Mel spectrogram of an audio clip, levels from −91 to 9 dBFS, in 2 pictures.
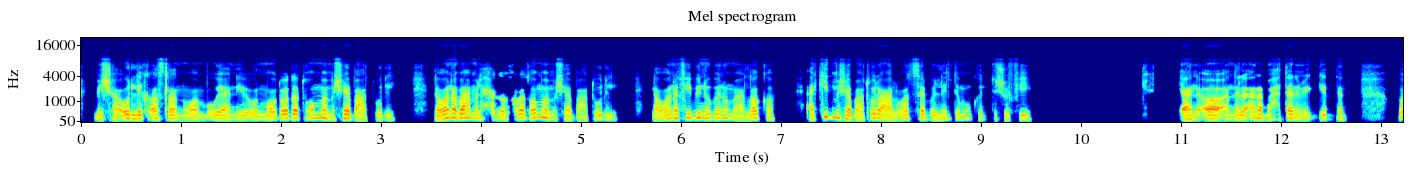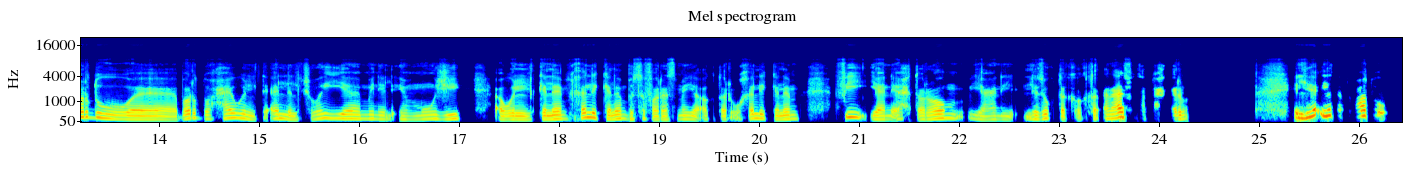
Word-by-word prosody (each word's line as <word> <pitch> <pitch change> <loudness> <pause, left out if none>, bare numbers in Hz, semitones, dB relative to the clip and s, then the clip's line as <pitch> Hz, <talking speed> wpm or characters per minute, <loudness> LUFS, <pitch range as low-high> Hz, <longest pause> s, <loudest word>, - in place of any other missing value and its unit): مش 135 -2 +1
هاقول 145 -1 +5
لِك 140 -1 +2
أصلًا 135 -3 +2
ومب 125 0 0
ويعني 130 0 0
والموضوع 140 +3 +2
دوّة 160 0 +6
هم 160 +4 0
مش 155 -2 +2
هيبعتوا 135 -2 +2
لي، 130 -1 -9 0.4
لو 160 - +7
أنا 175 - +8
باعمل 170 -4 +6
حاجة 145 +1 -3 0.2
غلط، 165 -1 +3
هم 175 -1 +4
مش 120 0 -3
هيبعتوا 115 +6 -3
لي. - - -10 0.3
لو 140 - +2
أنا 155 - +4
فيه 165 +2 -1
بيني 170 0 0
وبينهم 155 0 0
علاقة، 140 +4 0 0.3
أكيد 205 -2 0
مش 160 -6 +1
هيبعتوا 125 +5 +2
لي 160 - +7
على 120 - +5
الواتساب 140 +4 -1
اللي 135 +2 -1
أنتِ 150 0 -6
ممكن 150 -1 -10
تشوفيه. 130 0 -6 1.5
يعني 130 0 +6
آه. 135 -1 +8
أنا 135 0 -1
لأ، 135 - +4
أنا 160 - +6
باحترمِك 145 -4 0
جدًا. 130 -2 -5 0.5
برضه 165 -10 0 0.5
برضه 155 +1 -3
حاول 160 -4 -3
تقلِّل 135 -1 -5
شوية 155 +1 -3
من 140 -2 -7
الemoji 130 +4 -7 0.4
أو 115 +1 0
الكلام، 125 +4 -1
خلّي 180 +6 0
الكلام 145 -1 -2
بصفة 125 -3 -6
رسمية 120 +2 -5
أكتر - - -8
وخلّي 160 0 -3
الكلام 135 -1 -4 0.4
فيه 200 +1 -2
يعني 125 -2 -2
احترام 155 +6 -2
يعني 120 -4 -9
لزوجتك 150 +4 -5
أكتر، - - -6
أنا - - 0
عارف - - +7
أنت - - -23
بتحترمها - - -4 1.1
اللي 165 +2 +5
هي - - +10
اللي 240 - +7
أنت - - -59
بتبعته، 245 - +1
140 Hz, 170 wpm, -24 LUFS, 130-155 Hz, 1.5 s, هي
